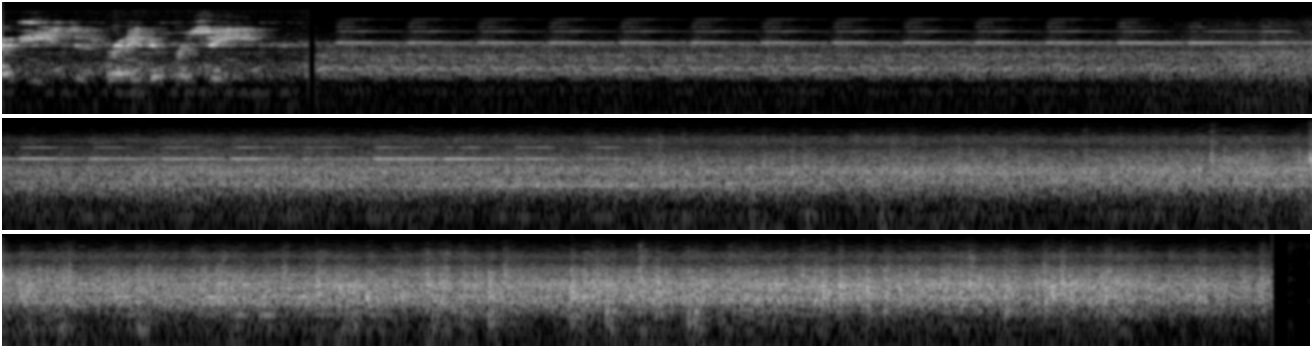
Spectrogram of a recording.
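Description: A Menards O gauge toy train rolls along its track with a continuous whirring rumble that grows steadily after a brief tonal sound at the start, holding at a constant level until it cuts off at the end.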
